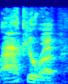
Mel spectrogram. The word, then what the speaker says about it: Akira: it turns out that Akira or Acura as it's more accurately pronounced in the movie I watch this side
